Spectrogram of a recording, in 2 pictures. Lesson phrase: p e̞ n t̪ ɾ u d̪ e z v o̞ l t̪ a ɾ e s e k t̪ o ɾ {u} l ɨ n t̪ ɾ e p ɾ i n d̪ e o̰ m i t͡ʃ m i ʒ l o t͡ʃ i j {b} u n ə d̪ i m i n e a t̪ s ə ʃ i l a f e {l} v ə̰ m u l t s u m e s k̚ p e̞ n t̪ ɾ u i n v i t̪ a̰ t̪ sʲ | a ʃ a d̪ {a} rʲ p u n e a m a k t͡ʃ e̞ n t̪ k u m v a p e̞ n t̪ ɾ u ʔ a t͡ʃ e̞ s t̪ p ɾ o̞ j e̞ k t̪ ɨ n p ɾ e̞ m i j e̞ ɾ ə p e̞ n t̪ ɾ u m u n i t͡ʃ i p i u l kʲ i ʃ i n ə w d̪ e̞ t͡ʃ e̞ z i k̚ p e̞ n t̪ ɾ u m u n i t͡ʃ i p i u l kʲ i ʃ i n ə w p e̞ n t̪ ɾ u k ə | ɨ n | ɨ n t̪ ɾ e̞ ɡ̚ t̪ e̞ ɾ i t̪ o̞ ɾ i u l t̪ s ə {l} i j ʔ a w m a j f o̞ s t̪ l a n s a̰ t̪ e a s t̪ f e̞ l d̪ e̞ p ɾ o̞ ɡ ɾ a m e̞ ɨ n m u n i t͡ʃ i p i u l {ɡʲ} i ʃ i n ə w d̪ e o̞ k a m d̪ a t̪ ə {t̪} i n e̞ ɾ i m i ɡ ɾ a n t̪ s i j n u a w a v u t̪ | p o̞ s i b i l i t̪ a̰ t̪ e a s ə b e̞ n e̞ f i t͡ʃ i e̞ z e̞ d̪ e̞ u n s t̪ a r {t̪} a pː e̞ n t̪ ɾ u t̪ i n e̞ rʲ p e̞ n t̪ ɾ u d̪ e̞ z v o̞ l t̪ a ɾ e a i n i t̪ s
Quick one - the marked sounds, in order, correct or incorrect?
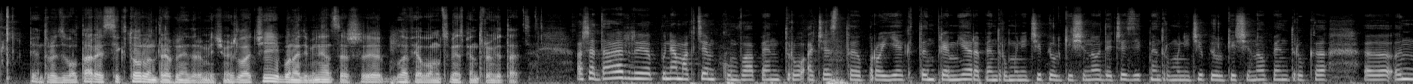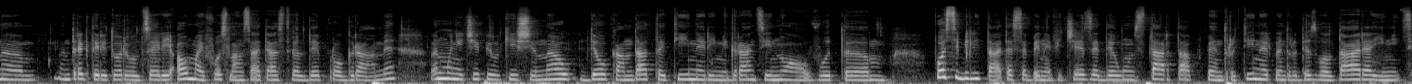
correct, correct, correct, correct, incorrect: ɾ, incorrect: kʲ, correct, correct

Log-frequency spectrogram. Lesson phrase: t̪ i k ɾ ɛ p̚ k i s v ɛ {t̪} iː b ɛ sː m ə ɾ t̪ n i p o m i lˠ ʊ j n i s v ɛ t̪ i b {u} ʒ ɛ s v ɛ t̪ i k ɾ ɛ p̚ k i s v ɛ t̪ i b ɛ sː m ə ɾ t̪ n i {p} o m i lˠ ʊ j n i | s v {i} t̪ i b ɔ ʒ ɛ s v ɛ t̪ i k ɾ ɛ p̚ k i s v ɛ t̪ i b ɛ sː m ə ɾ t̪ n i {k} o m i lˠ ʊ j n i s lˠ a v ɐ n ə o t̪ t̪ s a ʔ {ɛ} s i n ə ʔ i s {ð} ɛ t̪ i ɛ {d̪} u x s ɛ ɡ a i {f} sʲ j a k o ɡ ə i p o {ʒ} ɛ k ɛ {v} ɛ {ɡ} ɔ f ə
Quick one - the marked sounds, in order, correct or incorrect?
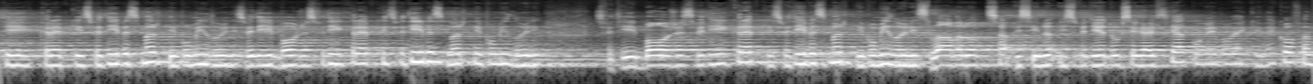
correct, incorrect: ɔ, correct, incorrect: ɛ, incorrect: p, incorrect: i, incorrect: v, correct, correct, incorrect: v, correct, incorrect: k

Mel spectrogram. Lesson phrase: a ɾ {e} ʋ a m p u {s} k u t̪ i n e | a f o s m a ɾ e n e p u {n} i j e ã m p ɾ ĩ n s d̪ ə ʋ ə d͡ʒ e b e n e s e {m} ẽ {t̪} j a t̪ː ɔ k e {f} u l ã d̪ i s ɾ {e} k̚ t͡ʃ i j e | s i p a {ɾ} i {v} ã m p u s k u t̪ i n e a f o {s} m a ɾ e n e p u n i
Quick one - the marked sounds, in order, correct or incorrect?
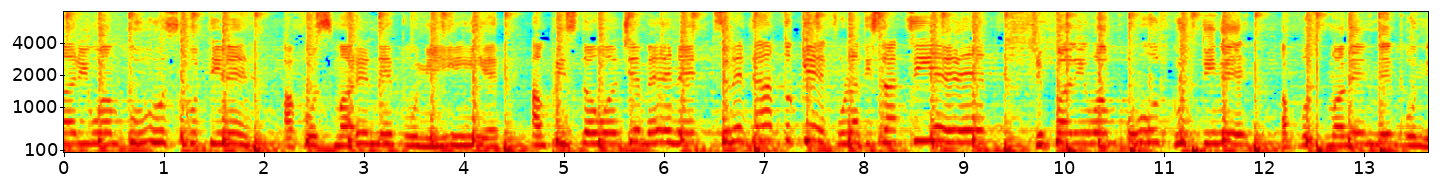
incorrect: i, correct, correct, incorrect: n, incorrect: d̪, correct, incorrect: a, correct, incorrect: ʋ, correct

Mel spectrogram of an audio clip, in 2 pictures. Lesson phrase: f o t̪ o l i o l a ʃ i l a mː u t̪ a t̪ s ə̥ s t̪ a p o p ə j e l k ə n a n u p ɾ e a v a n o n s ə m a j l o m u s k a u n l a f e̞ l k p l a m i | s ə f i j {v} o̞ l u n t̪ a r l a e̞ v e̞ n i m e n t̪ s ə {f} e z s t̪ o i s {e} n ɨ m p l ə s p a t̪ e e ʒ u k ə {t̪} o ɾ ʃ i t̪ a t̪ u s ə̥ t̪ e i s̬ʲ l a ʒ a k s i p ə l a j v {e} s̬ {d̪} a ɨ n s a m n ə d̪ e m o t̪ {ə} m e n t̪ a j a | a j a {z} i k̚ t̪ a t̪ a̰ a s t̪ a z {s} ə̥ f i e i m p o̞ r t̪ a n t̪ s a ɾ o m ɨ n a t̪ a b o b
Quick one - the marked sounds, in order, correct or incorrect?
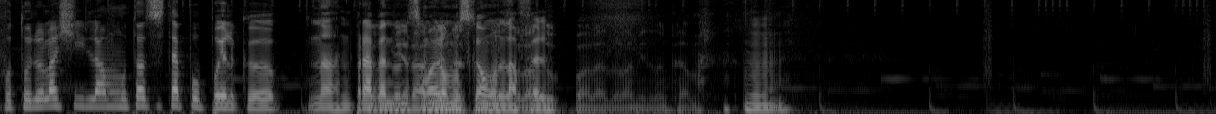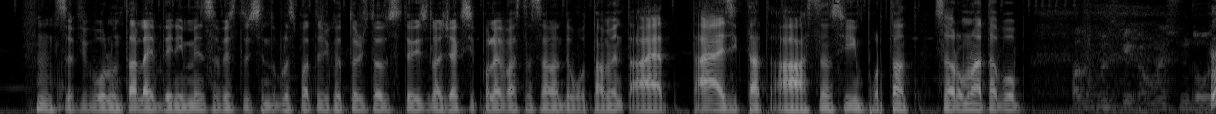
correct, incorrect: v, correct, correct, incorrect: a, incorrect: t̪, incorrect: a, correct, correct

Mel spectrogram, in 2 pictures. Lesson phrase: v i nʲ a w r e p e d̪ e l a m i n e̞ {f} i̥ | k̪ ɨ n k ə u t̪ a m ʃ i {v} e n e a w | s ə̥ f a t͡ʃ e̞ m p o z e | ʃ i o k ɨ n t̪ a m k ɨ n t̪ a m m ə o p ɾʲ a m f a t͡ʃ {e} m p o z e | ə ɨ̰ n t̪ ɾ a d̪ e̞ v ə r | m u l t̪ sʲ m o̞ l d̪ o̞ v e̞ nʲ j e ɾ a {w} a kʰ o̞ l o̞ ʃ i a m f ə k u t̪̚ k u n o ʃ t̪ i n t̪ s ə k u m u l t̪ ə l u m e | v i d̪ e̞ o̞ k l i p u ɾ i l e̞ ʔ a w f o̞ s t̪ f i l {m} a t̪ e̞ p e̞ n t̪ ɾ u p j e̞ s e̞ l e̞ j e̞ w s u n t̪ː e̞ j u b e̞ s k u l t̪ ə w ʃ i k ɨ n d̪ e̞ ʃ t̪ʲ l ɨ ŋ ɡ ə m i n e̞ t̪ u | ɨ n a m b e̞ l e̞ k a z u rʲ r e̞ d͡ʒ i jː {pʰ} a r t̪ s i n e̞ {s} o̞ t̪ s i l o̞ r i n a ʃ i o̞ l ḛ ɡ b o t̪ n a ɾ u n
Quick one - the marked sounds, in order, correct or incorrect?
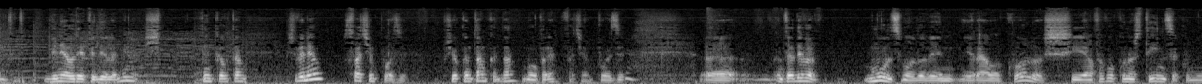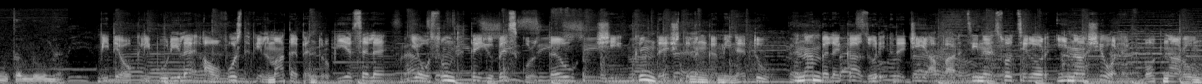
incorrect: ʃ, correct, correct, correct, correct, incorrect: p, correct

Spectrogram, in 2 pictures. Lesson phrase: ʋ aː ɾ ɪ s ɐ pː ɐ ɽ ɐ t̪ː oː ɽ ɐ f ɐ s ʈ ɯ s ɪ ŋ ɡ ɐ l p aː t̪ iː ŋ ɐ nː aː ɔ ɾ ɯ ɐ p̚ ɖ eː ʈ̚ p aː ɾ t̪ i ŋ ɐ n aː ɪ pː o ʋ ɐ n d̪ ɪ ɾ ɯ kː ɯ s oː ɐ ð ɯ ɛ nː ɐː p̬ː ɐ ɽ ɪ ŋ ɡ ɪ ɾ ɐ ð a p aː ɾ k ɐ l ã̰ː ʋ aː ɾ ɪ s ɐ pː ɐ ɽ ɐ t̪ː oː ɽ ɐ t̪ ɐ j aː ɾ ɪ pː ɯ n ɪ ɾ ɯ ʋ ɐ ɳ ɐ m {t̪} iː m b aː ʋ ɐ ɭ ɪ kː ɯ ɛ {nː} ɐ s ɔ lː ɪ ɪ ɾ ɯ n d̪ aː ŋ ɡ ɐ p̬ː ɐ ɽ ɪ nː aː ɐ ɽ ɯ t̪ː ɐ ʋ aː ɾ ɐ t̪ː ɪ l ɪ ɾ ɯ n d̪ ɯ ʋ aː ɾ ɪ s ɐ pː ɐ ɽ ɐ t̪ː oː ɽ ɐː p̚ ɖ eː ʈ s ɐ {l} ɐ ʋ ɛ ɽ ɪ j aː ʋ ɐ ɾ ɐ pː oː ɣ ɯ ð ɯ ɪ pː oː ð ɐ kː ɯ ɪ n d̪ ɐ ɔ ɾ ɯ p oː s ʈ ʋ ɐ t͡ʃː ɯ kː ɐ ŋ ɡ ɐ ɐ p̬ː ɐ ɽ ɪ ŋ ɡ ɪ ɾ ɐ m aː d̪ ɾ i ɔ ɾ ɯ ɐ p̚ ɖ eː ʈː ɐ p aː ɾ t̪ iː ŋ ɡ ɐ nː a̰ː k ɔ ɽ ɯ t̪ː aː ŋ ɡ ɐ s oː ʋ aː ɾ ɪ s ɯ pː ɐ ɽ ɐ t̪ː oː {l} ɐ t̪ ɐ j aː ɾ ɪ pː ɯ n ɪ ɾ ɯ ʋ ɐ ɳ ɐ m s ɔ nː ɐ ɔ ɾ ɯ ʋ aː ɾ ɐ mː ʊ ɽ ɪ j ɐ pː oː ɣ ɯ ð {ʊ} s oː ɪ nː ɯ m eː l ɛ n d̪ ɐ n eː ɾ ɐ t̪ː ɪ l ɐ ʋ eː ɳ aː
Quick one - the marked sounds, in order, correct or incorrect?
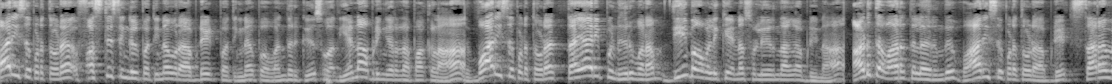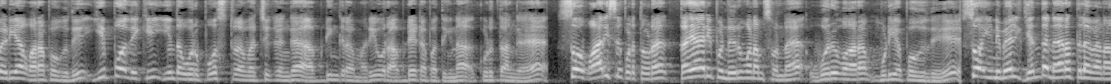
incorrect: d̪, correct, incorrect: ɾ, incorrect: ɽ, incorrect: ɯ

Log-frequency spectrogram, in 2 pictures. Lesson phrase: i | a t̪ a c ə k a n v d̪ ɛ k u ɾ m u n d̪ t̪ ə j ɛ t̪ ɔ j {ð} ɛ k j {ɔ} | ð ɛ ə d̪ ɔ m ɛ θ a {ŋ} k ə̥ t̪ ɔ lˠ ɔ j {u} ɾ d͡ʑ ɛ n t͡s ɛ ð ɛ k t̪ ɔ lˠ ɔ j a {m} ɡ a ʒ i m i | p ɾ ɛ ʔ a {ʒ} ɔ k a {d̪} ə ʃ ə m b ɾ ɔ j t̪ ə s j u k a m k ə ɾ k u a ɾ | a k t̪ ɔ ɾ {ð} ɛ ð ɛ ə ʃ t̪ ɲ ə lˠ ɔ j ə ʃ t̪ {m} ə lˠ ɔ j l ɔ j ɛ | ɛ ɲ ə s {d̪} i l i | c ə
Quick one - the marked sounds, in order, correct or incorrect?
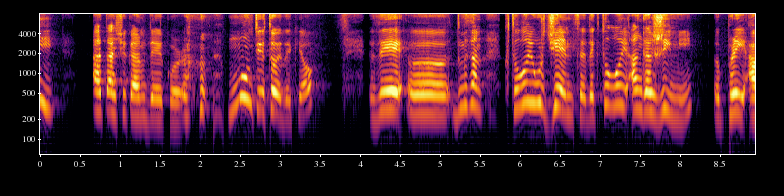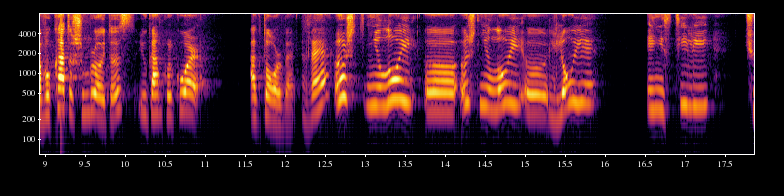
correct, correct, incorrect: n, correct, incorrect: ŋ, incorrect: v, incorrect: t̪, incorrect: v, incorrect: ɲ, incorrect: t̪

